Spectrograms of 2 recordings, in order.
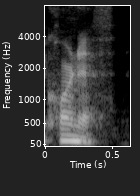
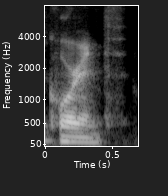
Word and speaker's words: Corinth: two gods from kornith oh i've always pronounced it kornith it is it is a corinth my bad and you can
